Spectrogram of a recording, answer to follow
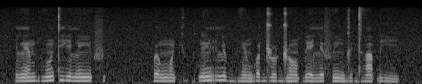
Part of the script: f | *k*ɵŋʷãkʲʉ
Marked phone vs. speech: incorrect: k͡p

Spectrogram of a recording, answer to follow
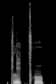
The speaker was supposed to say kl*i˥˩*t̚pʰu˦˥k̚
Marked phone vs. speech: incorrect: i˨˩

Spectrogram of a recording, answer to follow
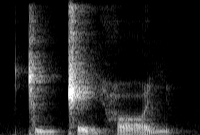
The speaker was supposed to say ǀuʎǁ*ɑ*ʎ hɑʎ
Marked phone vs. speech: incorrect: ə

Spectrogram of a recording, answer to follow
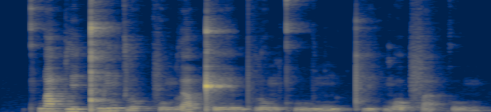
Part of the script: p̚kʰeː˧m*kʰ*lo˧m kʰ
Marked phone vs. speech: incorrect: pʰ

